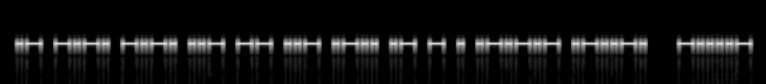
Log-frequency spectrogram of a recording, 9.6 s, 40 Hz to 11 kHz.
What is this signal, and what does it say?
Morse code, heard as a keyed tone, about 20 wpm, 600 Hz. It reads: ACCUMULATE." -
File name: CW / Practice / EnglishQuotations0320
